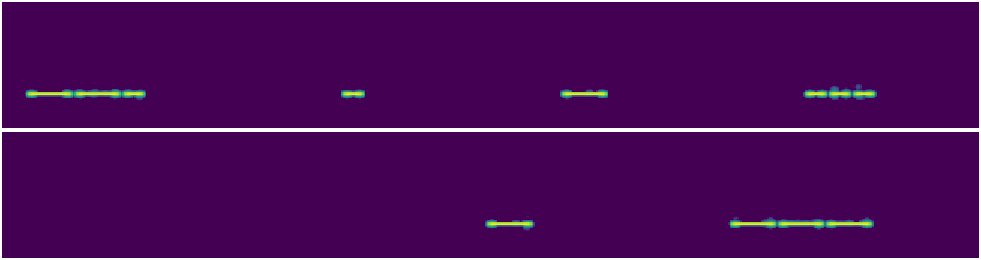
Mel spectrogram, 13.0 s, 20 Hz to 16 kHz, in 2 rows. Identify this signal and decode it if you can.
Morse code, heard as a keyed tone, about 15 wpm, spaced as for 5 wpm, 1000 Hz. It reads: GETS TO
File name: qotdfiles / 5wpm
